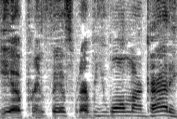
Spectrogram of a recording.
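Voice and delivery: ordinary talk, nothing marked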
